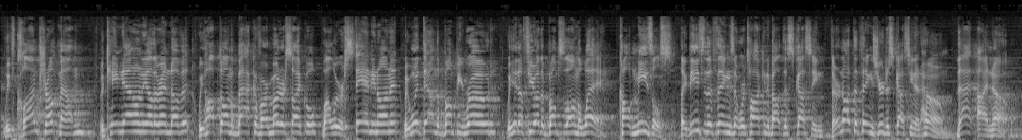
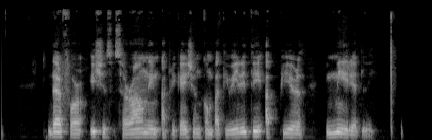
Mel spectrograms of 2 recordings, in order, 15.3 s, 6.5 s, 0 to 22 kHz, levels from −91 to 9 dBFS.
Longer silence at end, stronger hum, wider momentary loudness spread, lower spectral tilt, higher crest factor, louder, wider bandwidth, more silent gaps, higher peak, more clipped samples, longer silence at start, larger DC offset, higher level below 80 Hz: second, 0 s vs 0.6 s; neither; second, 4 LU vs 13 LU; second, -3.5 dB/octave vs -5 dB/octave; about the same, 20 dB vs 22 dB; first, -20 LUFS vs -25 LUFS; second, 14 kHz vs 16.5 kHz; neither; about the same, -2 dBFS vs -4 dBFS; neither; second, 0 s vs 0.75 s; neither; first, -44 dBFS vs -64 dBFS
